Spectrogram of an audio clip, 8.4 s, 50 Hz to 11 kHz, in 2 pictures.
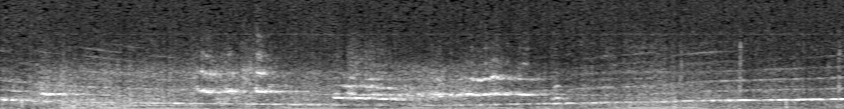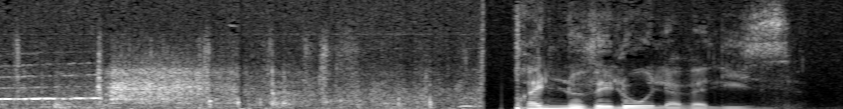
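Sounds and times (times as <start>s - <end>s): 
police car tires skidding: 0.0s - 6.6s
police car engine rumbling: 0.0s - 6.7s
speech: 6.8s - 8.2s.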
